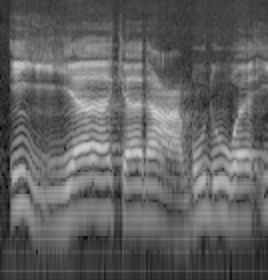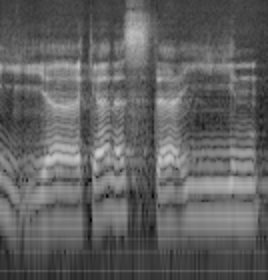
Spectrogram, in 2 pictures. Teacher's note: الالف هنا لا تفخم لماذا لا تفخم لانها سبقت بحرف مرقق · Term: الألف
